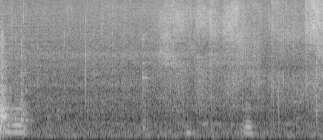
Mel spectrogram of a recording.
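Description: Hamburger patty and onions sizzling as they fry in a skillet. A pan lid clanks as it comes off at the start, a spatula scrapes under the patty, and the sizzle flares up louder near the end as the patty is flipped.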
